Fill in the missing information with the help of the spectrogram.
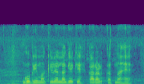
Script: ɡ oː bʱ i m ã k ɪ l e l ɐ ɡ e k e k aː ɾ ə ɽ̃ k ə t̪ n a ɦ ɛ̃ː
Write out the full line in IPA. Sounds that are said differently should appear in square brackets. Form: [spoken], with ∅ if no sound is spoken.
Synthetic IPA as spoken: ɡ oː bʱ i m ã k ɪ [ɽ] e l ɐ ɡ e k e k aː ɾ ə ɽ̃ k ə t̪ n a ɦ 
